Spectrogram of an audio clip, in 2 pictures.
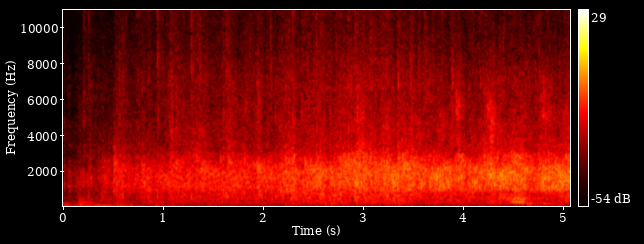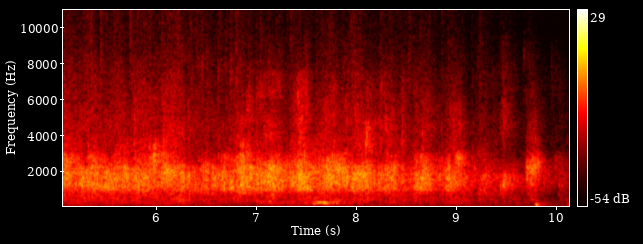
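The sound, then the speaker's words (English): An audience at an evening talk in a library applauds the host steadily for about ten seconds, a dense, even wash of many hands clapping that holds loud throughout before starting to thin out at the very end. “The journalist in me hates to have applause for me. I always think I've done something wrong if somebody's cheering for me.”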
